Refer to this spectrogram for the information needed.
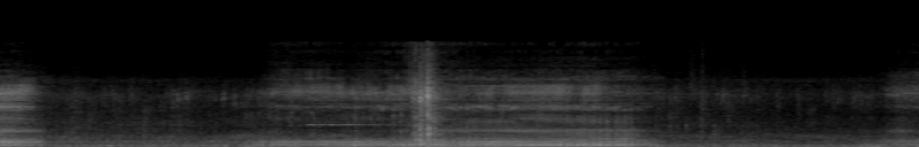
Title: Snore sound no copyright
